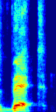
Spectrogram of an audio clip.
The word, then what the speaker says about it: Beit: Another way you could pronounce the Beit is Vet, of Vav. And so is Ab, or is Av.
